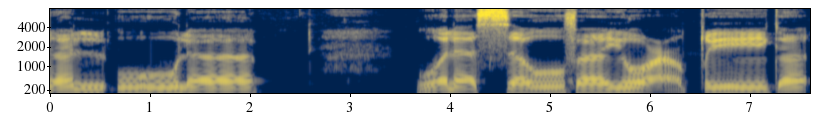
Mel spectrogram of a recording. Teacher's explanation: سین سیٹی جیسی آواز نکالیں گے۔ واو ساکن اس سے پہلے زبر ہے تو واو لین ہوگی، یعنی حروف لین 2 ہیں، واو اور یا، ان کو نرمی کے ساتھ پڑھیں گے۔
